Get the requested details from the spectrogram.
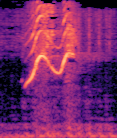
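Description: A single loud whistle rising and falling in pitch in two swoops, calling to the woman driving a Bulldog, with low rumbling noise underneath.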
